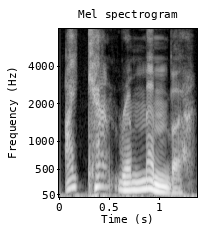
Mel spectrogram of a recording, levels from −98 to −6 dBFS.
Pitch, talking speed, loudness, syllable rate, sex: 135 Hz, 130 wpm, -16 LUFS, 4.3 syllables/s, male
